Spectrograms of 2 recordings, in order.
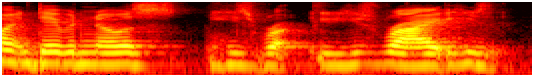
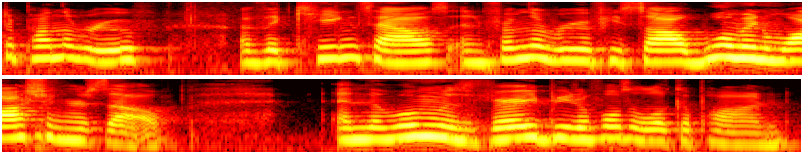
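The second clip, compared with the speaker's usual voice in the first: a solemn Bible reading, a bit louder; scripture reading; 2 semitones higher, 5 dB louder than usual. Acted. Reading Bible verses aloud to the viewers, solemn. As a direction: read the verses as holy text.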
